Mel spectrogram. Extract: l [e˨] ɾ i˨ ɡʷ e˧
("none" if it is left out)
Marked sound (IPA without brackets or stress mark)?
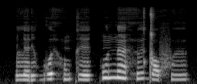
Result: e˨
